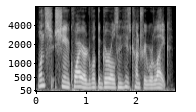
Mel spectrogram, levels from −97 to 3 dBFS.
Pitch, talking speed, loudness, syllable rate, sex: 150 Hz, 235 wpm, -17 LUFS, 5.8 syllables/s, male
